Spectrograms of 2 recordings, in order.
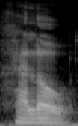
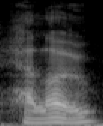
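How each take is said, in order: First: Hello in a Maltese accent, pure short o. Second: Hello in an English accent, gliding o. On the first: Teacher shows how the O changes, Maltese-accented hello. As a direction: say hello the Maltese way, o without the glide. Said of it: "it becomes more of a". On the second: Teacher contrasts with Maltese, hello in English accent. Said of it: "like we say in our English accent". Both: Shown as a demonstration.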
